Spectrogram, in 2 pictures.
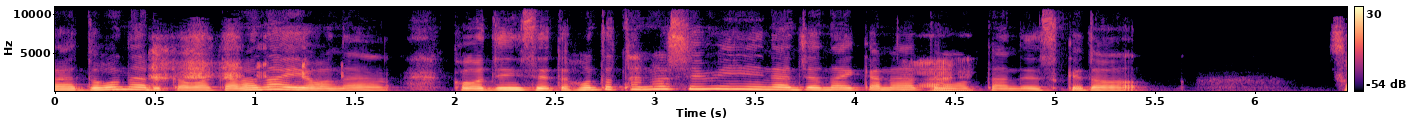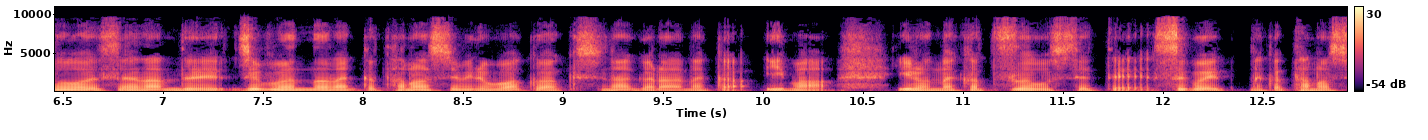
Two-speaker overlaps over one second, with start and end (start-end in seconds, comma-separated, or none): none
